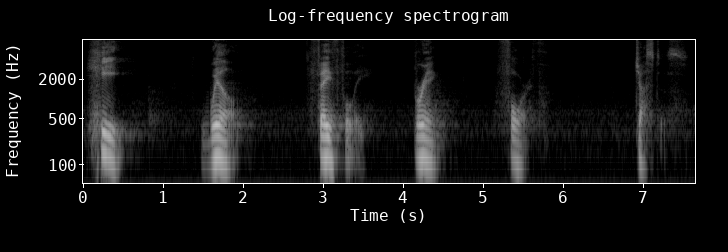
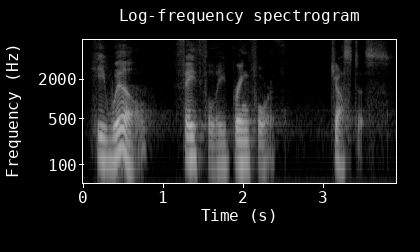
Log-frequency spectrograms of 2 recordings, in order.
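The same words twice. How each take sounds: First: It is read slowly and deliberately. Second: It is read at a normal pace.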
